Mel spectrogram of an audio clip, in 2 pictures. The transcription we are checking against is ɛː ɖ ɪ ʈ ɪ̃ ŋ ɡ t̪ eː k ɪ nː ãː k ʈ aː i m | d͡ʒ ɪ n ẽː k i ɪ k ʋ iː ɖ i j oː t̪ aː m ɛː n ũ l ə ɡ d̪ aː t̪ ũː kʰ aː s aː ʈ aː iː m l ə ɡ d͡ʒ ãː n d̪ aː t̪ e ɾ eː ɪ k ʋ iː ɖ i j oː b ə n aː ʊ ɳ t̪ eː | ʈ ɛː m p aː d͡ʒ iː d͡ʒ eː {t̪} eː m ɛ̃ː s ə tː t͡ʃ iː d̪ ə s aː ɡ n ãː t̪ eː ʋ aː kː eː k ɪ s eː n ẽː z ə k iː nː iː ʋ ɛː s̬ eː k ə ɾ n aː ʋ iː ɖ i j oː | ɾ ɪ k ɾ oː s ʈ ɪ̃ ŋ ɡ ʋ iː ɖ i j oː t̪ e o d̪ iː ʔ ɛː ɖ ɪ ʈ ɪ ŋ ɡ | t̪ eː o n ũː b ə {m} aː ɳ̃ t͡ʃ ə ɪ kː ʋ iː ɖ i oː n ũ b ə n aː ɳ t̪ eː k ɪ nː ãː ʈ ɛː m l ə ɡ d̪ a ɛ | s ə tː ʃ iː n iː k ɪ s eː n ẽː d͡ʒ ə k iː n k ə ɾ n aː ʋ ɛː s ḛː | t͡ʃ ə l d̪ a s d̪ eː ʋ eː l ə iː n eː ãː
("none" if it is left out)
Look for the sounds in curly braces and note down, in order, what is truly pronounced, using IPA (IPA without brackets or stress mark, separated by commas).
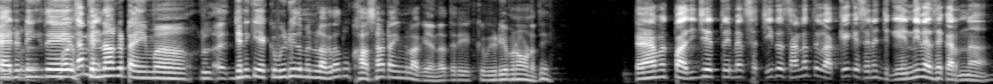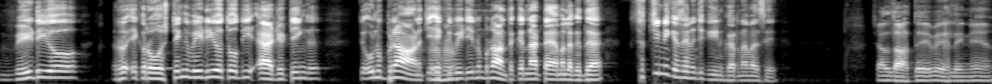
t̪, n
